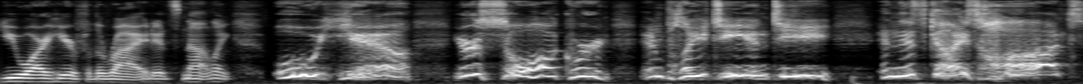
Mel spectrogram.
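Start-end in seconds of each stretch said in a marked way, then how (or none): 2.1-8.1 put-on smutty old man voice, very high, swooping. Acting out a mock line, in a shitty erotica grandpa voice. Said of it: "are you like shitty erotica grandpa right now? Is that what this voice is?".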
